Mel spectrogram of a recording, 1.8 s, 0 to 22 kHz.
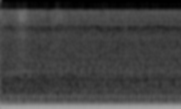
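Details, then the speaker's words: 1995 Honda Del Sol, a turbo build project, just started after a 255 lph fuel pump install and warming up. A deep, steady exhaust drone with no misses, knocks or rattles; normal revving. "I'm gonna let it warm up and then give it a couple reps."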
